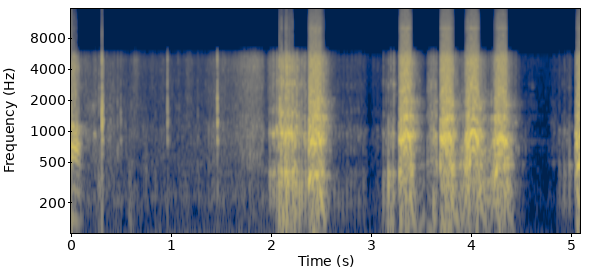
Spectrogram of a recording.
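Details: Female Great Dane telling her owner she has to go out: a quiet start, then two bursts of whiny, barking yelps around the second and third-to-fourth seconds, with strained tonal edges and short gaps between calls.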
